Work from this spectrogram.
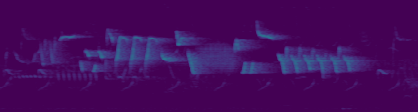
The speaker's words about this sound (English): This song's all about birds. so let's sing with the birds.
